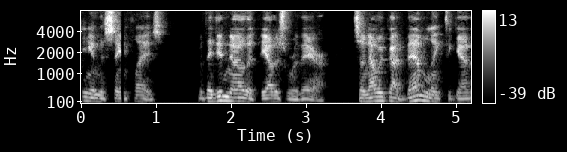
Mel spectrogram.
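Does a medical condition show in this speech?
Yes: cleft lip and palate; from birth.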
